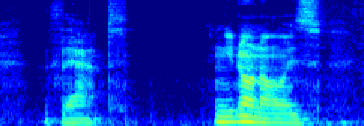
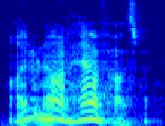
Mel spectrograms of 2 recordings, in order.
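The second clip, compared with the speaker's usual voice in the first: higher, lightly acted woman's reply; Samaritan woman voiced; 9 semitones higher than usual. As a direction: lift the voice into the woman's line. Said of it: "Woman responded and said".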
